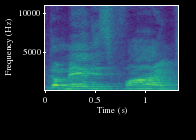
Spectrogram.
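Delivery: usual speaking voice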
